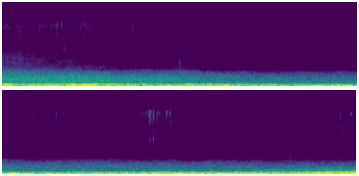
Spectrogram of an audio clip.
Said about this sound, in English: That's not taking off from Ontario Airport, okay? This is stalking by the state in planes. It's audible activity while demons are surrounding, stalking at the bus stop, around me, and in the parking lot under the fake sun.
